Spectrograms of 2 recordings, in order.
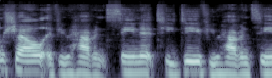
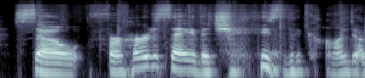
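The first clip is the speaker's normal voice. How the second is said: speech broken up by laughing throughout. Reacting to a woman's claim, laughing while talking. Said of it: "I'm sorry, I'm laughing".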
